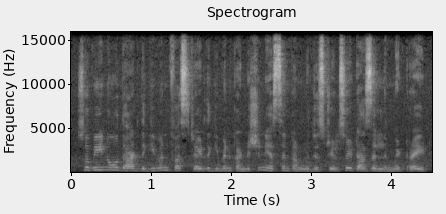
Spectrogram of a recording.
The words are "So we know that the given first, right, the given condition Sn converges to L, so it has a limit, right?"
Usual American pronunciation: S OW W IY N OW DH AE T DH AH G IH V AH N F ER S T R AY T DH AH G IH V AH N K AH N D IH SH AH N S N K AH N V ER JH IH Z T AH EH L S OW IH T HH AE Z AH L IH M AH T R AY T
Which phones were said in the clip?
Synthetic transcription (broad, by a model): S OW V IY N OW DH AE T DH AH G IH V AH N F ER S T R AY T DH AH G IH V AH N K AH N D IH SH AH N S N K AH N ER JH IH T T AH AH L S OW IH T HH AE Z AH L IH M AH T R AY T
